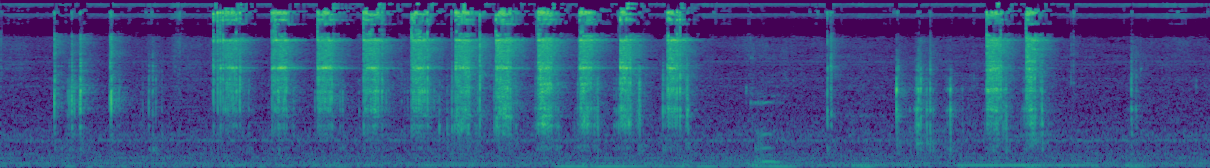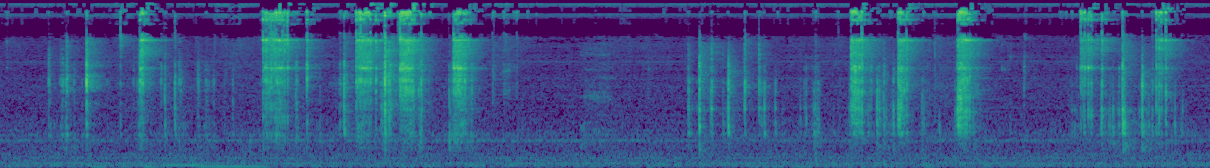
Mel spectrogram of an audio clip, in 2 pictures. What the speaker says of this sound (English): we're gonna go ahead and do this by hand with a regular ratchet, using common sense.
